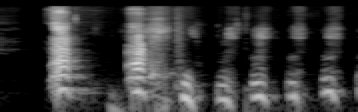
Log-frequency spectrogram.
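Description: A woman laughing heartily in a run of short bursts, about six in two seconds.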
